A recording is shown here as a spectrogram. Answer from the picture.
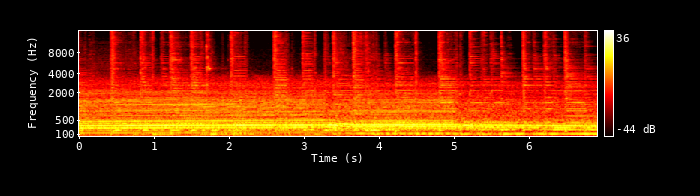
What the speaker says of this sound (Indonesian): Akselerasinya ya enak gini.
